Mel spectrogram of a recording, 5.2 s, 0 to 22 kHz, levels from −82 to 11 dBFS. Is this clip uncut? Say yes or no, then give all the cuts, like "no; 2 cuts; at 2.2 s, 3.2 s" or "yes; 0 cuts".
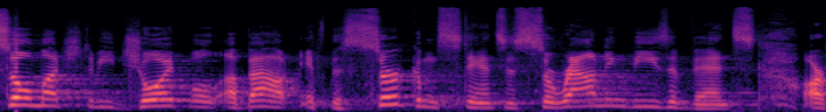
no; 1 cut; at 1.9 s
